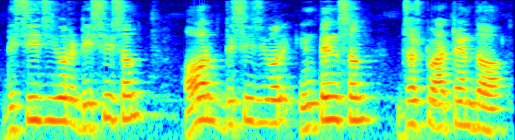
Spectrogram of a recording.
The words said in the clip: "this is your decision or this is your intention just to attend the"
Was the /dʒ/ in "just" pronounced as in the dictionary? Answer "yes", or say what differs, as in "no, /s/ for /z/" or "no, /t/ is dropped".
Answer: no, /z/ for /dʒ/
